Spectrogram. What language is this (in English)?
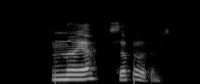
Latvian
